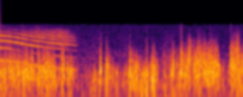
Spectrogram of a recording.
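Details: A kea at the Punchbowl Falls car park, Arthur's Pass, New Zealand, answers a person's imitation with one drawn-out, slightly falling, mewing wail of about a second, followed by rough clattering and rustling noises.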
